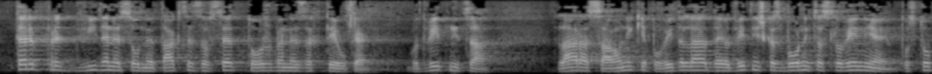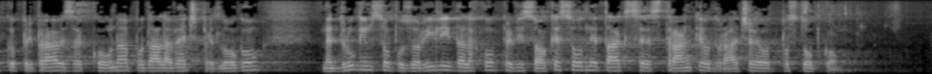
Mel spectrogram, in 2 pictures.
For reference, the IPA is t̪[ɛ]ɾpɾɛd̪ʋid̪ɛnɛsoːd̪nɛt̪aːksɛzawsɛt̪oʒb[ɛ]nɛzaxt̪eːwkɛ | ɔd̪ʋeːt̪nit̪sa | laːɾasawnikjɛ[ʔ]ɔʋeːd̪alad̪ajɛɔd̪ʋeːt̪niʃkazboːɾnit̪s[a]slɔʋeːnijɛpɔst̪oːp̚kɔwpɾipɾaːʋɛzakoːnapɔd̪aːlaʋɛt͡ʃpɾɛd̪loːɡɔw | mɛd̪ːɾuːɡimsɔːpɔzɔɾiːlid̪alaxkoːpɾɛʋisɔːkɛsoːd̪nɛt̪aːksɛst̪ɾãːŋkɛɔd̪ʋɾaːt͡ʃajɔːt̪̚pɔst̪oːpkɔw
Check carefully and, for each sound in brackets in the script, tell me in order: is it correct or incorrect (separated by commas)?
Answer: correct, correct, incorrect, correct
